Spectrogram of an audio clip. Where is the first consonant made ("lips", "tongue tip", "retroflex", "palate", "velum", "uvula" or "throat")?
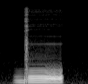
velum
